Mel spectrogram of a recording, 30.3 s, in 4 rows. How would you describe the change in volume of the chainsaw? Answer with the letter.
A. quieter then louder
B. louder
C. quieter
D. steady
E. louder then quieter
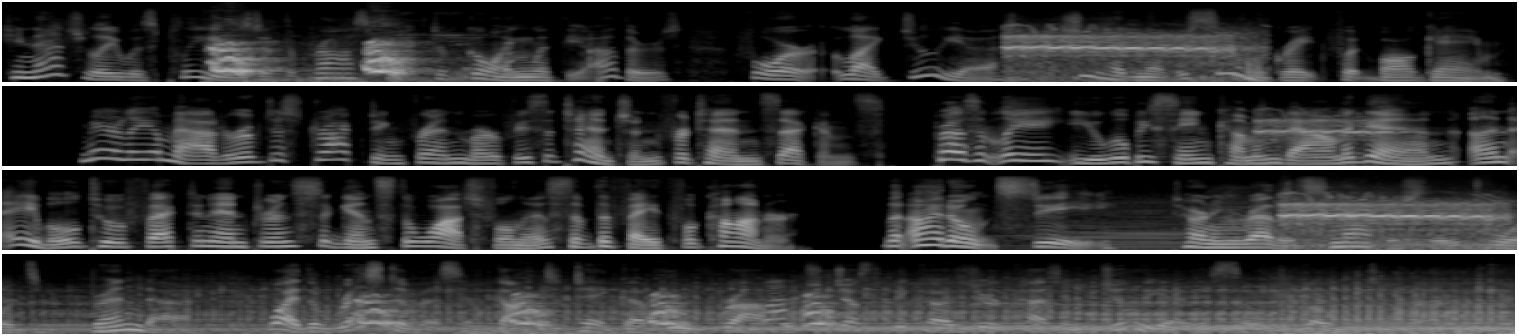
B.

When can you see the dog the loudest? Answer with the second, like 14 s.
2 s.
